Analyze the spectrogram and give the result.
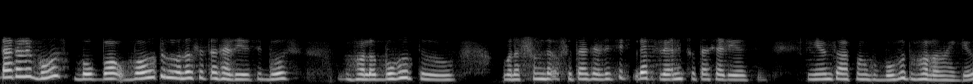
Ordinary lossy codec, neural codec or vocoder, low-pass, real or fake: AAC, 16 kbps; codec, 16 kHz, about 1 kbps, DyCAST, with the encoder's durations; 3.6 kHz; fake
